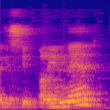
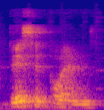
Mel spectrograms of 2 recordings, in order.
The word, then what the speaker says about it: disciplined: Em inglês é bem comum, você corta o E, não diga disciplined, e sim disciplined. Primeira sílaba tônica é a primeira.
